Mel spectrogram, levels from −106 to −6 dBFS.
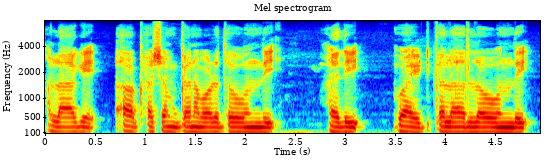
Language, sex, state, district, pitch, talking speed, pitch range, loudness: Telugu, male, Telangana, Hyderabad, 125 Hz, 110 wpm, 120-125 Hz, -15 LUFS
